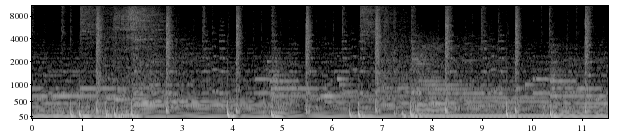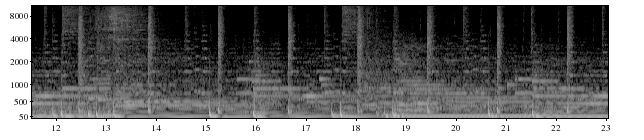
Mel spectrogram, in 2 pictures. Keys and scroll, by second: 8.0 l, 21.6 l.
